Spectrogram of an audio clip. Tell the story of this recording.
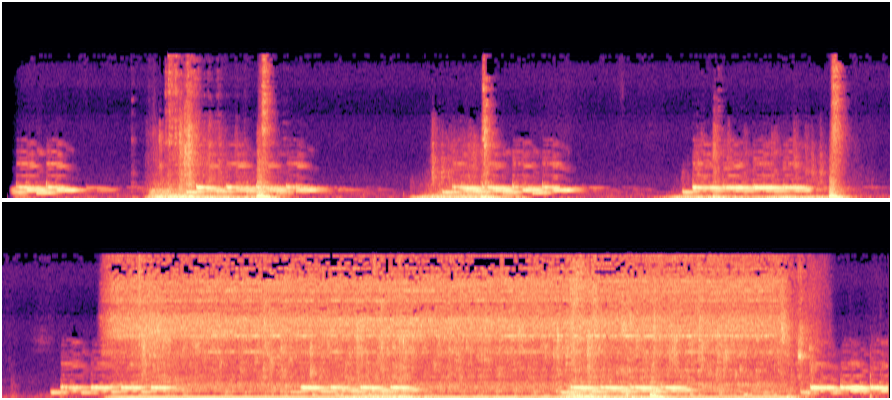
The phone started ringing while I was sorting stuff in the drawer, turned on water to wash my hands to pick up the phone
